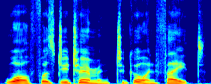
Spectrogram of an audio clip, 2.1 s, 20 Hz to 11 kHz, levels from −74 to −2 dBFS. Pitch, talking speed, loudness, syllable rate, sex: 180 Hz, 200 wpm, -18 LUFS, 5.5 syllables/s, female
